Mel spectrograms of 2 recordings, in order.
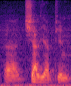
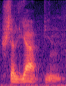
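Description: First: The name begins with a 'ch' sound. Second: The name begins with a 'sh' sound. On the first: The speaker calls it wrong. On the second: The speaker calls it right.

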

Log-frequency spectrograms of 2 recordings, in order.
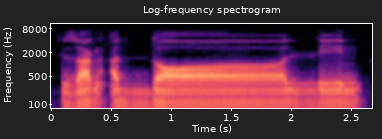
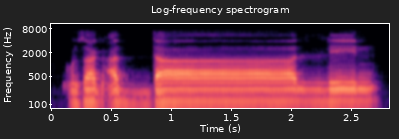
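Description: First: The first consonant is a dark, heavy D. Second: The first consonant is a light, thin D. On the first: "ein Dal aus, das dunkel ist" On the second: "ein Dal aus, das hell ist, Muraqqaq"

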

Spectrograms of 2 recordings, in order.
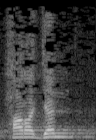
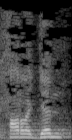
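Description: First: The vowel after the r is a. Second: The vowel after the r is i. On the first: It means constricted. "بفتح الحاء والراء" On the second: It means sinful. "بفتح الحاء وكسر الراء"

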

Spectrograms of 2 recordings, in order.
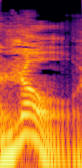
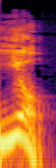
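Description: First: It is said in standard Mandarin pronunciation. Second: It is said with a Jiaodong accent.

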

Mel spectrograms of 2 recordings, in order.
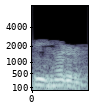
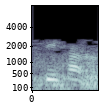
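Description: First: The h is a light, plain breath sound. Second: The h is a harsh, breathy throat sound. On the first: The speaker calls it wrong. "bukan sihir" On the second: The speaker calls it right. "Jadi sihir itu dengan ha, bukan dengan ha"

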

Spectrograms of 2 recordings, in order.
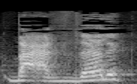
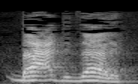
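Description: First: The final consonant merges completely into the next word. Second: The final consonant keeps a brief, partial vowel trace. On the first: "لك فيه الإدغام المحض" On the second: "ولك فيه الاختلاس"

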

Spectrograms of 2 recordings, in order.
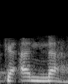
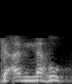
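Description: First: The final pronoun ends with no vowel at all. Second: The final pronoun ends in a short u vowel. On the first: The speaker calls it right. "لابد أن تقول كأنه" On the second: The speaker calls it wrong. "يعني بالضمة فقط، هكذا فقط بالضمة نصف حركة"

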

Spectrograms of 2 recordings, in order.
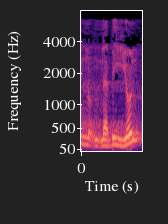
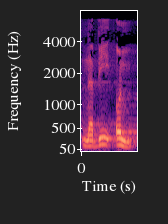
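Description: First: The middle has a doubled y sound. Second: The middle has a glottal stop. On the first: "avec la shadda nabiyun" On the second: "avec la hamza nabiun"

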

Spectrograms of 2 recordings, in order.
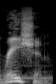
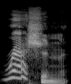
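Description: First: It uses the older, pre-World War I vowel. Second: It uses the newer, post-World War I vowel. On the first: This was the accepted pronunciation before World War I. "that first pronunciation, ration, was actually the correct pronunciation until around World War I" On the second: This pronunciation became standard after World War I. "when the American military decided it was pronounced ration"

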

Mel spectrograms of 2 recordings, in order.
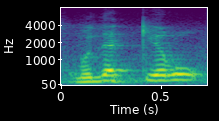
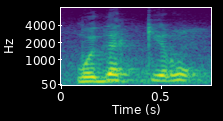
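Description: Both takes have the same delivery.

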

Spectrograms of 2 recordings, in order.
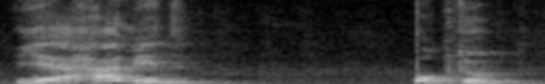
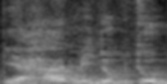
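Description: First: The words are separate and the first vowel stays. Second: The words are linked and the first vowel drops.

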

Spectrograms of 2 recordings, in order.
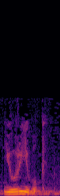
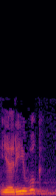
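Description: First: The first syllable has the vowel 'u'. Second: The first syllable has the vowel 'a'. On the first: "ضم الياء" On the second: "فتح الياء"

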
